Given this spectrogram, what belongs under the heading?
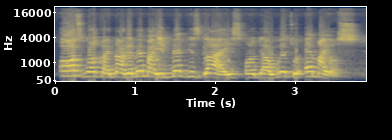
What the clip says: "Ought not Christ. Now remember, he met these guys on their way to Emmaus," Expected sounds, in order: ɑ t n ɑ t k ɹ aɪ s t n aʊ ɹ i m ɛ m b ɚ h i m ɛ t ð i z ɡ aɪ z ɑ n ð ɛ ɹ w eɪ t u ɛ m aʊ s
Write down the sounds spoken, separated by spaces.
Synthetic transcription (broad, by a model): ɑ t n ɑ t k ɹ aɪ t n aʊ ɹ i m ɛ m b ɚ h i m ɛ t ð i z ɡ aɪ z ɑ n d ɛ w eɪ t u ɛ m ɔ s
